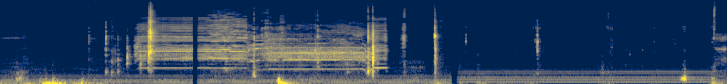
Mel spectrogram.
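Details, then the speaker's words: Fujifilm Instax Mini, reassembled after fixing the flashing-orange-light fault by replacing the board: a sharp shutter click, then a smooth few-second motor whirr as the print feeds out. Shutter and film eject work; the film was previously light-exposed. "To be fair, I did open this film and it was exposed to light, but it works."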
